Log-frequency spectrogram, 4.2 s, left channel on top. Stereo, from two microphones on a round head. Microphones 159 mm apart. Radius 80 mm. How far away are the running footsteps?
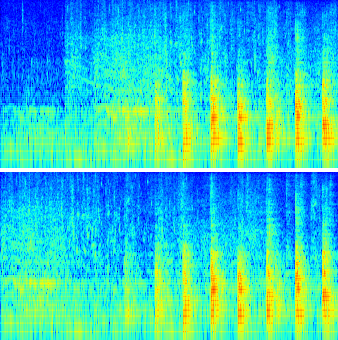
About 2.5 m.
